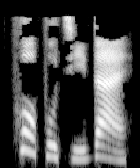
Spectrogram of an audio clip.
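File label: "迫不及待", Mandarin Chinese; hsk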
